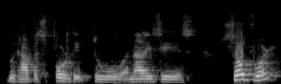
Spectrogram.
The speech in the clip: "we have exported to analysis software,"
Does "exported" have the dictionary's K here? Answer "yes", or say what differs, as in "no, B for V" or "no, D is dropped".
no, K is dropped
